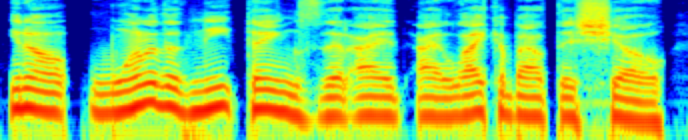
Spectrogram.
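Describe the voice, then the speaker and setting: A man talks at a slow, unhurried pace as a podcast co-host going through an episode. His pitch is average for a man, the style is casual and conversational, and the recording is dry. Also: steady tone, darkish tone, no room sound. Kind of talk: casual TV episode recap chat.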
